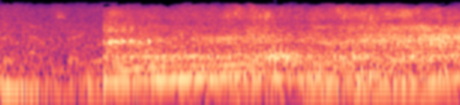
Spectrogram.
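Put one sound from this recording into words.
A car engine revs loudly close by.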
